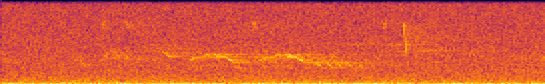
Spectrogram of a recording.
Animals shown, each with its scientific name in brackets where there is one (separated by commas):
Veery (Catharus fuscescens), Golden-crowned Kinglet (Regulus satrapa)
